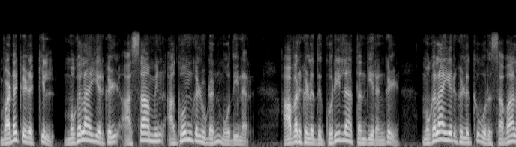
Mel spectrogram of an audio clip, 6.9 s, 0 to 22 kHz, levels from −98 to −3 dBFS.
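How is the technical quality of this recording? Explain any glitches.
The recording has no glitches to explain. The speech has the character of a call codec path working as intended, with its content limited to roughly 8 kHz and below.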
